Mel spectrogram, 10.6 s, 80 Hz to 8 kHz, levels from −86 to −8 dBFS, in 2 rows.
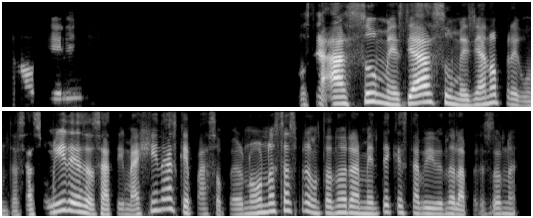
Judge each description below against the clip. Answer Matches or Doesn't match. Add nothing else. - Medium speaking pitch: Matches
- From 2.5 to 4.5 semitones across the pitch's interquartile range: Doesn't match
